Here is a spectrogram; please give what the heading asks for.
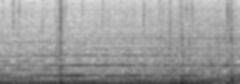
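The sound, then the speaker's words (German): Sleet and hail drum against a window in a storm, making a dense, steady patter with a few sharper hits standing out through the wash of noise. “Das waren keine Regentropfen, was da gegen unser Fenster trommelte. Schnee. Graupel, Hagel, echtes Sauwetter.”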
